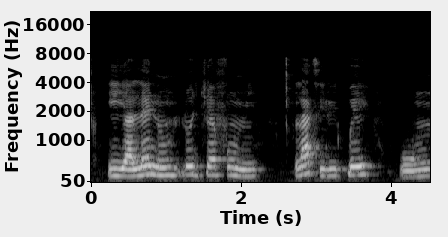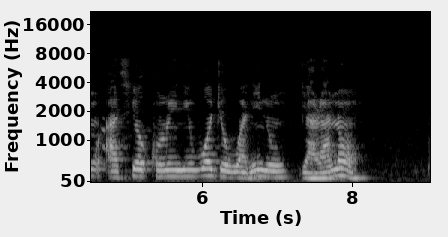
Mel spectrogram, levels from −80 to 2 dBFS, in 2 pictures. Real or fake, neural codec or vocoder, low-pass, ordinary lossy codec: real; none; 7.2 kHz; none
